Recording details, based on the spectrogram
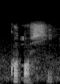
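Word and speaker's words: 今年: Jadi minasan bisa lihat ini kanji ima, ini juga ima, ini ima, tapi bacanya beda semua. Ini bacanya kyo, ini bacanya kong, kongetsu, ini bacanya kotoshi.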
